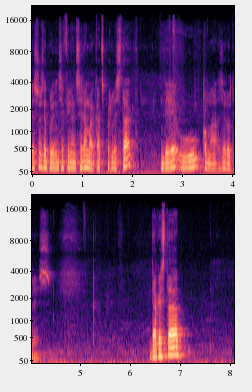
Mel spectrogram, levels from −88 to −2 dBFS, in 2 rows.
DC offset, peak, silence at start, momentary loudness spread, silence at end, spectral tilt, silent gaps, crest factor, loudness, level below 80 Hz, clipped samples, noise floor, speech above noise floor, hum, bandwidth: 0.4%; 0 dBFS; 0 s; 17 LU; 0.85 s; -6.5 dB/octave; none; 20 dB; -19 LUFS; -46 dBFS; under 0.1%; -46 dBFS; 28 dB; none; 18 kHz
